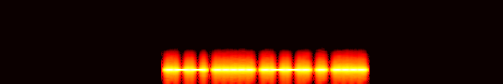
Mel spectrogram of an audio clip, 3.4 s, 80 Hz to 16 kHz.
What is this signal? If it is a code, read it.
Morse code, heard as a keyed tone, about 44 wpm, 700 Hz. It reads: W5PEH
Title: Call Signs Repeated 2x - 45wpm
